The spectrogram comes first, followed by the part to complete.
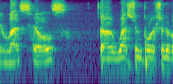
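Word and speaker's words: loess: extremely deep if you go out to the less Hills it's you know maybe tens of feet thick on the Des Moines low you know it could be four to six feet did you say Less Hills the Western portion of Iowa oh you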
